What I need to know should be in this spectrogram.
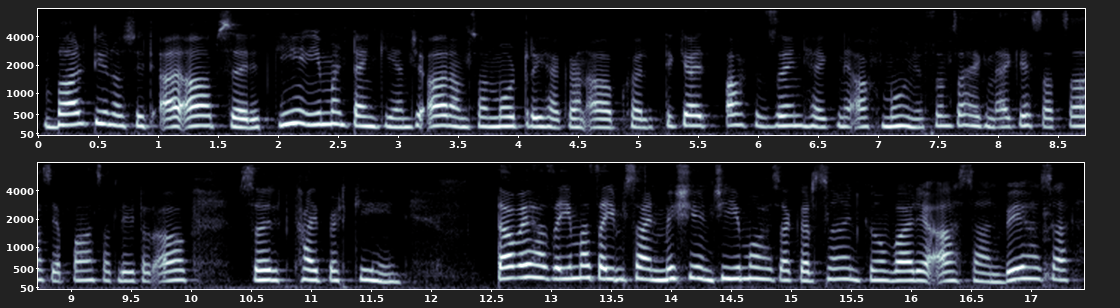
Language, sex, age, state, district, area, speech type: Kashmiri, female, 45-60, Jammu and Kashmir, Baramulla, rural, spontaneous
